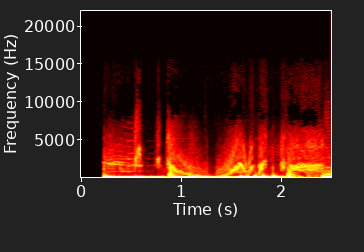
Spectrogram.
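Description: Record scratching in a short intro jingle: quick swoops up and down in pitch over a low bass tone that comes and goes, starting suddenly a moment in.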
